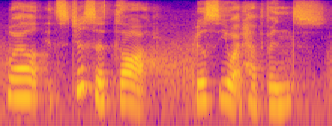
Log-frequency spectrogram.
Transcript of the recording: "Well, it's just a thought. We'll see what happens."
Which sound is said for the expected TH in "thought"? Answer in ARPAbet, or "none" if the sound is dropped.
TH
